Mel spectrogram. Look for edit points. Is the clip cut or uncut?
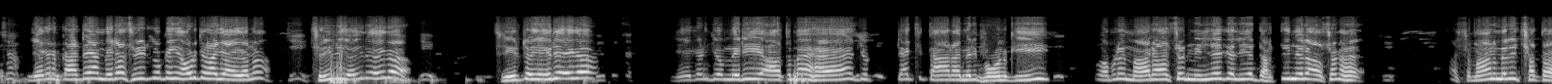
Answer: uncut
